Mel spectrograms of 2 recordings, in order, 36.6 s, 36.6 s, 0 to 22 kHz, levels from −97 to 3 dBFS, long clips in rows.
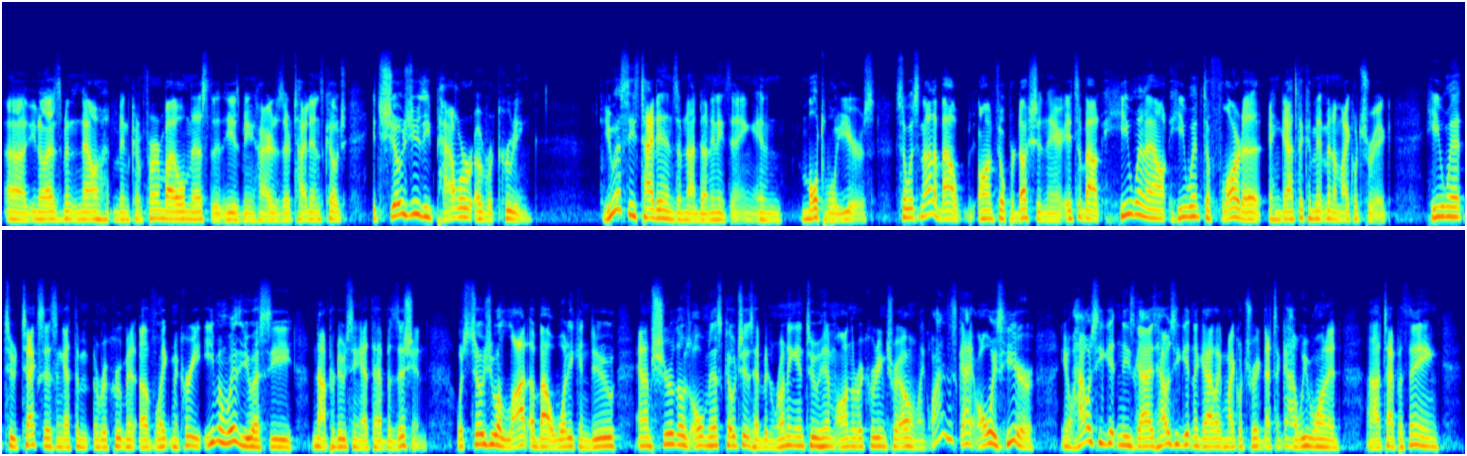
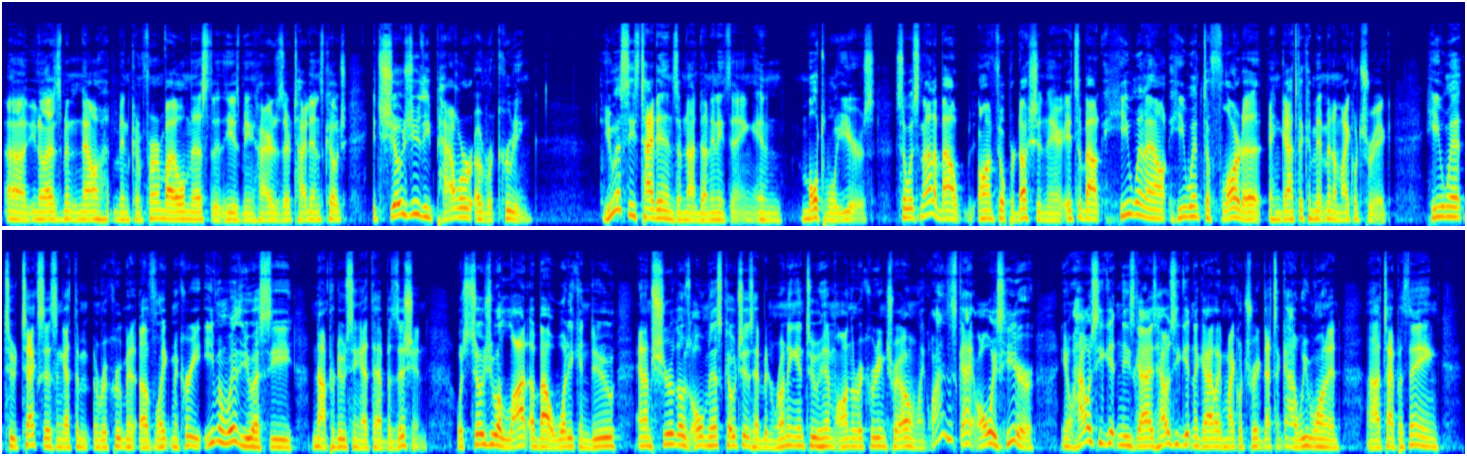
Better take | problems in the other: second | muffled; slightly; fading above 4 kHz

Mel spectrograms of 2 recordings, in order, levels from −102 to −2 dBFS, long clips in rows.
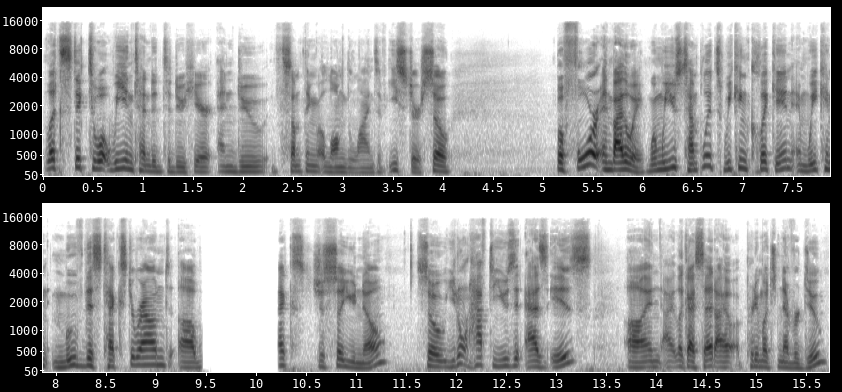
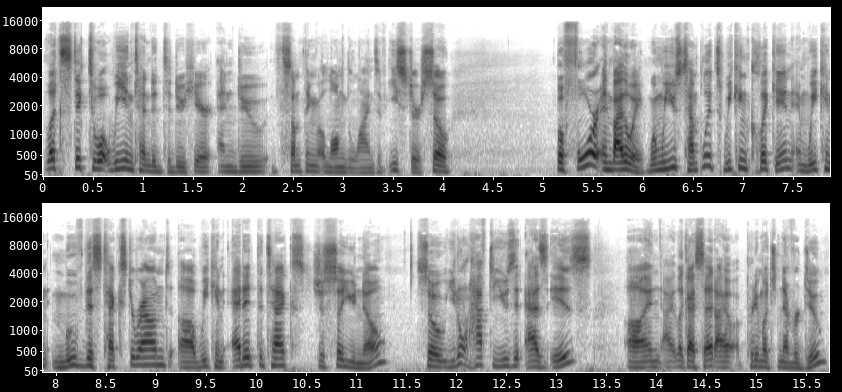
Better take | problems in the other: second | audio cutting out; at 9.5 s for 1 s

